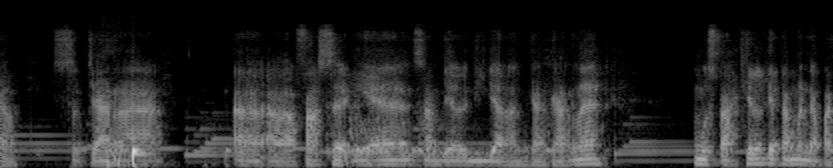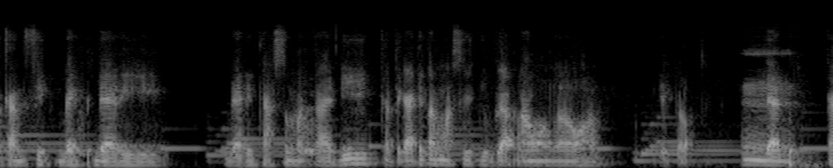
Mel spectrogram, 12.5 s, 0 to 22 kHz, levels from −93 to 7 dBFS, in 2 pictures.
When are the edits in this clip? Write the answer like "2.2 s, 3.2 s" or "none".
none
